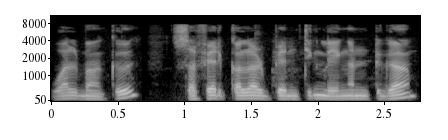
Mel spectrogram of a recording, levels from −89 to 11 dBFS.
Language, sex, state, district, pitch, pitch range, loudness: Wancho, male, Arunachal Pradesh, Longding, 110 Hz, 105-115 Hz, -20 LUFS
